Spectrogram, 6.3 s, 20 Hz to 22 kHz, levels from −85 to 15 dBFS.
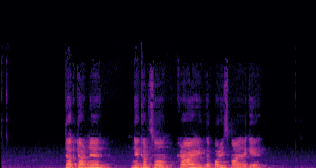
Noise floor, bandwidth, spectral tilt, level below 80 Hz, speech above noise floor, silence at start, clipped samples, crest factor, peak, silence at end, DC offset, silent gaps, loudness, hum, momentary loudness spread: -56 dBFS; 11.5 kHz; -7.5 dB/octave; -58 dBFS; 40 dB; 1.3 s; under 0.1%; 16 dB; -2 dBFS; 0.9 s; under 0.1%; none; -17 LUFS; none; 11 LU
